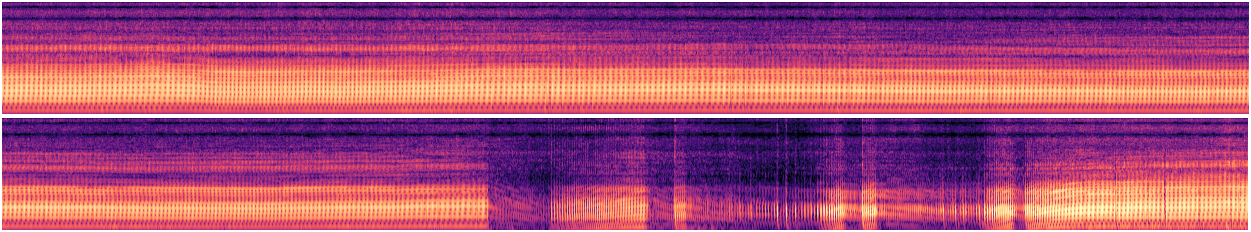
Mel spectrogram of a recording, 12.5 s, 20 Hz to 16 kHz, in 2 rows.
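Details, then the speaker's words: Homelite Super XL 130 vintage chainsaw rebuilt, first run during tuning: even idle buzz for eight seconds while tipped on its side then a few blips, no sign of air leak; steady idle. "So you're going to notice that after a cut here, I just let it go right back to idle. And I'm basically making sure that it returns to idle and does so like it should and doesn't fluctuate."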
